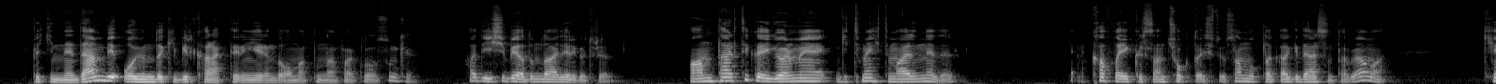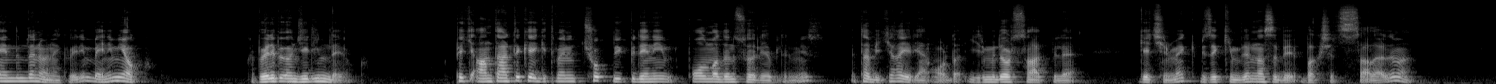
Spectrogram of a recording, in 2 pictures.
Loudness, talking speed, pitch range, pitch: -24 LUFS, 150 wpm, 110-145 Hz, 125 Hz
